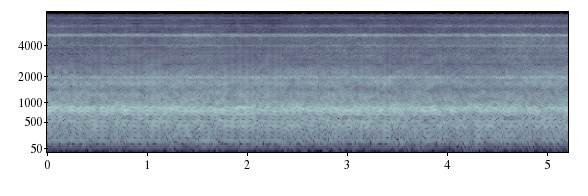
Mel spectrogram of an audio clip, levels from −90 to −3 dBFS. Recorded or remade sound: remade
